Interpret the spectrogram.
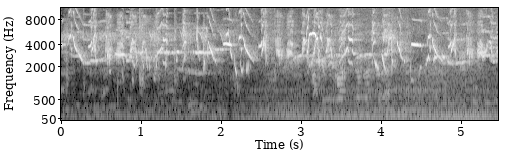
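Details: Village Oriental magpie-robin, wild, heard near a home in the morning; bright up-slurred whistles and scratchy squawks tumble in quick succession, with a steady low hum in the background.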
